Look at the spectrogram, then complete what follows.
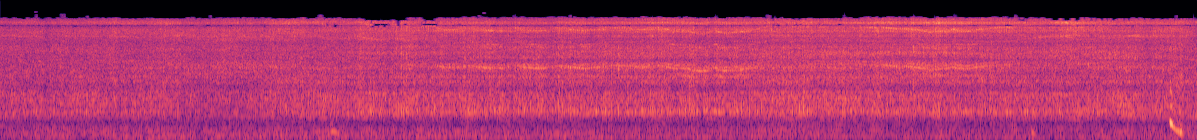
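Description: Corded electric chainsaw running continuously as it cuts into a tree trunk. Its high motor whine wavers in pitch as the chain bites and frees in the wood.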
